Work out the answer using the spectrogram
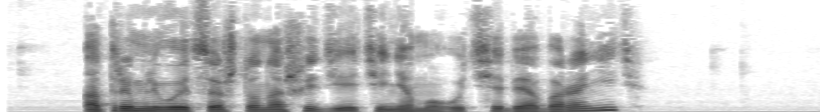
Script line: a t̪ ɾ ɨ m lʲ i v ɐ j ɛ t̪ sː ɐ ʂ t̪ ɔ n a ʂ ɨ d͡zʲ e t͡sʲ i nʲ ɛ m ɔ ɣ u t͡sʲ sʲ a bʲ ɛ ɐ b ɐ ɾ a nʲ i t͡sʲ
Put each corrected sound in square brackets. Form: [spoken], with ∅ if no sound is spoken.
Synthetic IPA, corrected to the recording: a t̪ ɾ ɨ m lʲ i v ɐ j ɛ t̪ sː ɐ ʂ t̪ ɔ n a ʂ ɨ d͡zʲ e t͡sʲ i nʲ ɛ m ɔ ɣ u t͡sʲ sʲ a bʲ ɛ ɐ b ɐ ɾ a nʲ i t͡sʲ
